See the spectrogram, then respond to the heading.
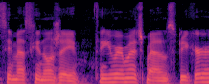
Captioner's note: speaking French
